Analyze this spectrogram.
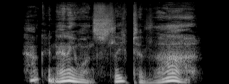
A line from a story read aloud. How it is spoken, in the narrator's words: Tiranon grumbled in Slevin's direction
